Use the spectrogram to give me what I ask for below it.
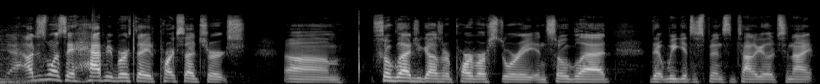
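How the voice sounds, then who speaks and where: A man's voice: medium pitch, a little fast, pushed and bright. A man in his thirties preaching a casual, chatty sermon as pastor, with many fillers and restarts. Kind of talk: conversational sermon.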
